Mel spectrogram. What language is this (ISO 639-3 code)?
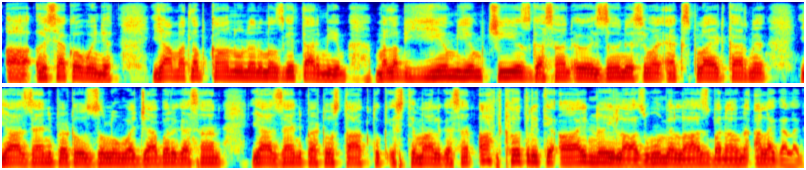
kas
